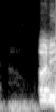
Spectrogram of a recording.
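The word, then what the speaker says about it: Boddy: Bodie, Kyle yep.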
